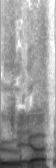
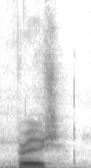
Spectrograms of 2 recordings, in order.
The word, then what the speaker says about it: Brugge: I'm not conforming to that Brugge. – Shit. – Then pronounce Club Brugge correctly. – Bruges. – Yeah, that's not how it's said.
